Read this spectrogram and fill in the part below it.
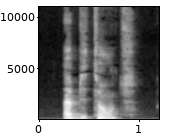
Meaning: female equivalent of habitant
- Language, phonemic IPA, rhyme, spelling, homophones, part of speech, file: French, /a.bi.tɑ̃t/, -ɑ̃t, habitante, habitantes, noun, LL-Q150 (fra)-habitante.wav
